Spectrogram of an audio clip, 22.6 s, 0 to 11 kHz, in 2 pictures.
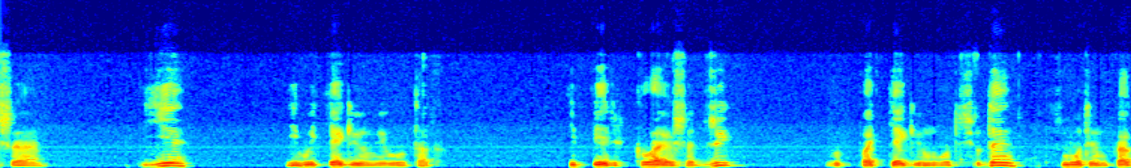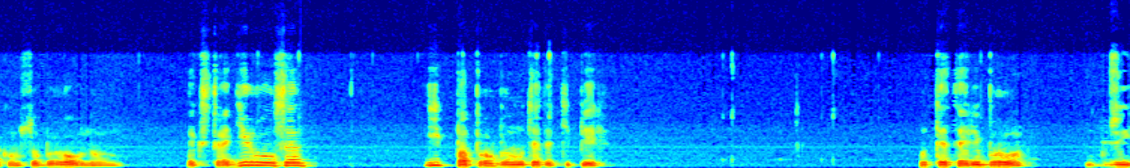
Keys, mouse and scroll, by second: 6.8 g, 10.3 middle click, 13.0-13.5 scroll up 2, 13.5 middle click, 14.4 middle click, 16.7 click, 18.6 click, 20.2 middle click, 22.2 g.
